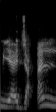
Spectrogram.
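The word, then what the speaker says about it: يجعل: That is, yaj'alu is not pronounced, but this only pronounced as yaj'al.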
